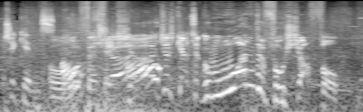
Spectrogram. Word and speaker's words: ghoti: Fish. But it's spelled GHOTI. That says fish? So if you take the GH from enough, the F, and then O from women, which is I, and then okay, your language is really weird, man.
